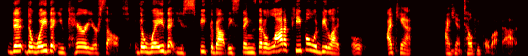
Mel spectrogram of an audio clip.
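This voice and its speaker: A woman speaks fairly quickly in an animated tone with a fairly high pitch and lively intonation. Her loudness swings widely, and the sound is dry and close with no echo. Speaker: podcast guest. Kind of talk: casual chat. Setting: live stream.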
